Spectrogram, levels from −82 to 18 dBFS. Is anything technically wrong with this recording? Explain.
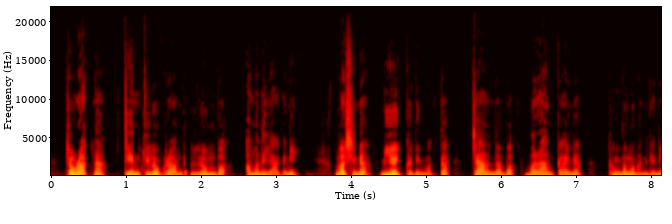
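No, nothing technically wrong can be heard in this speech recording. No fault shows up anywhere in the audio.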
